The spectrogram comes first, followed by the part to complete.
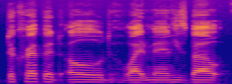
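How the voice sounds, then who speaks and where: A man co-hosting a comedy podcast, joking in a deadpan way with bursts of laughter. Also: low-pitched, a little slow, smooth. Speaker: podcast co-host. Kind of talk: casual comedy chat.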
